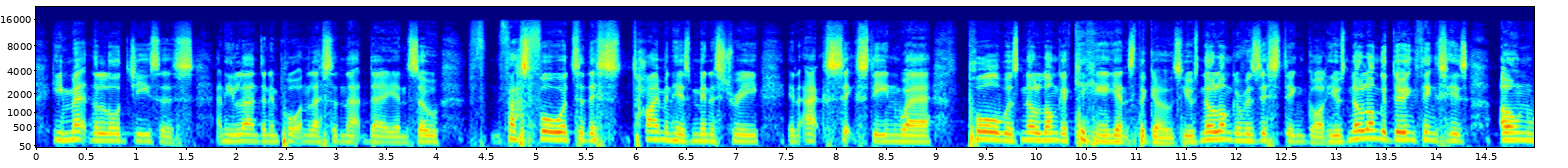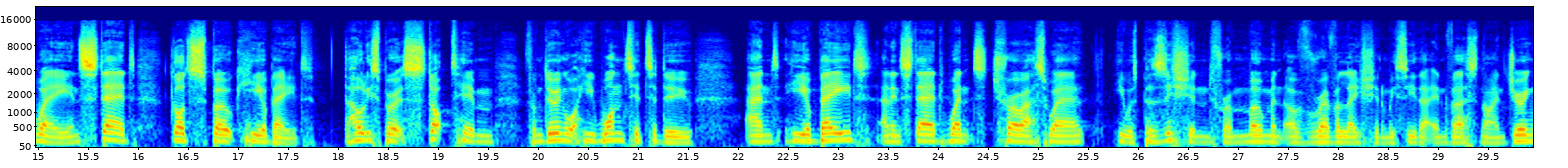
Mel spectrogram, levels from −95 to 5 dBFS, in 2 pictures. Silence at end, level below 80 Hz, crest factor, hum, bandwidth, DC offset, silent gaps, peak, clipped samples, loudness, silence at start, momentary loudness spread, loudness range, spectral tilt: 0 s; -54 dBFS; 22 dB; none; 15.5 kHz; under 0.1%; none; -6 dBFS; under 0.1%; -26 LUFS; 0 s; 12 LU; 7 LU; -3.5 dB/octave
